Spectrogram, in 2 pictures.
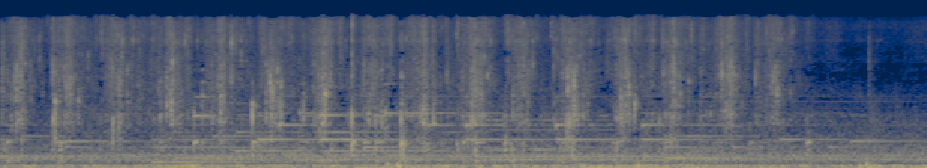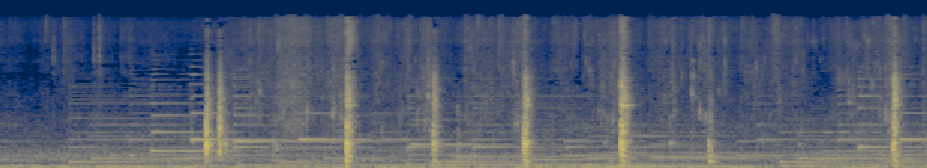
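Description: Background music over the wet squelching of chunks of pork rib being mixed by gloved hands in a glass bowl with marinade and cornstarch slurry. In the second half come several loud, sharp knocks.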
